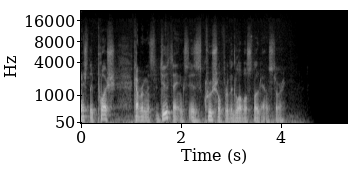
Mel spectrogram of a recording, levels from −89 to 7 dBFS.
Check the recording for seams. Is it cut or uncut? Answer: uncut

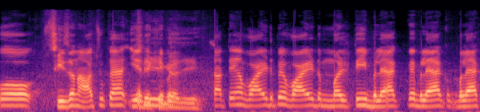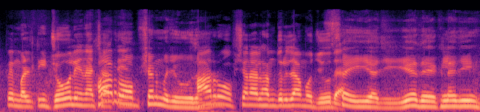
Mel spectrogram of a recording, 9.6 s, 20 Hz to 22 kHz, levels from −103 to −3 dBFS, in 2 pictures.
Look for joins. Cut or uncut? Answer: cut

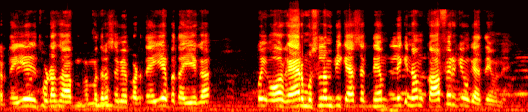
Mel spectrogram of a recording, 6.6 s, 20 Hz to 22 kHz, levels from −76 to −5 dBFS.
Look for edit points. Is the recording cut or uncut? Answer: uncut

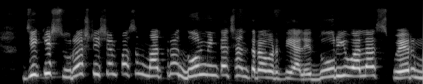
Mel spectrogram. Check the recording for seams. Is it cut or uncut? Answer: uncut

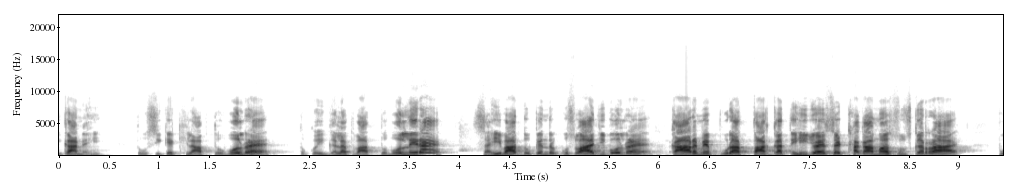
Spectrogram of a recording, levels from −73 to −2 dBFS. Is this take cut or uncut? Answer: cut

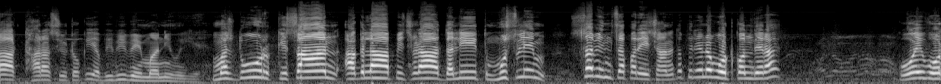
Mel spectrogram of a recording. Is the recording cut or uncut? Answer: cut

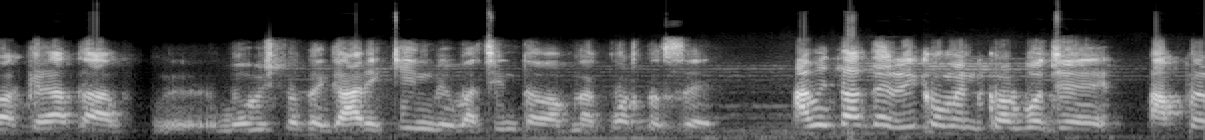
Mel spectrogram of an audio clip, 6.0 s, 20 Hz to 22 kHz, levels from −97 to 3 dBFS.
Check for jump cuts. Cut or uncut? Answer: uncut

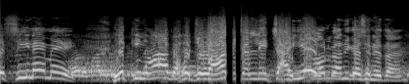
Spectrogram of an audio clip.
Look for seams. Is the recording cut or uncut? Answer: cut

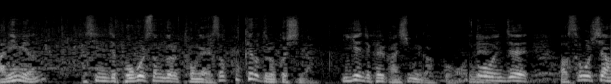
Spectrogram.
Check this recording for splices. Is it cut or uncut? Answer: uncut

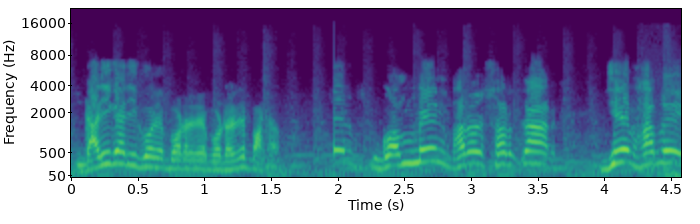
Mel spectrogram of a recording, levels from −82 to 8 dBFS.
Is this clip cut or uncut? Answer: cut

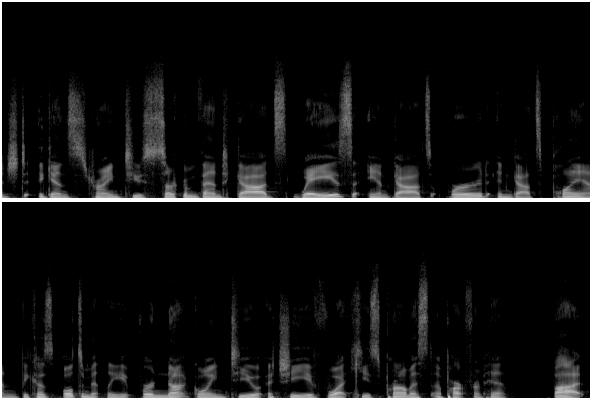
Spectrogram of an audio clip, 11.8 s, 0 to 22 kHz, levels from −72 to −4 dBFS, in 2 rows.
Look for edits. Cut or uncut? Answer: cut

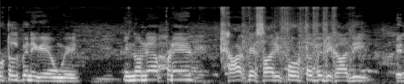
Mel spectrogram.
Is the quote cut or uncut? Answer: uncut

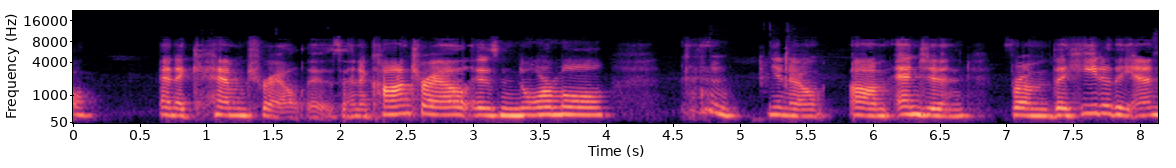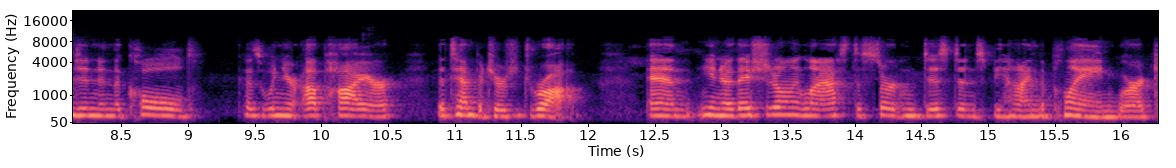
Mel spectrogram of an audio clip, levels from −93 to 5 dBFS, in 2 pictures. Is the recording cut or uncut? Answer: uncut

